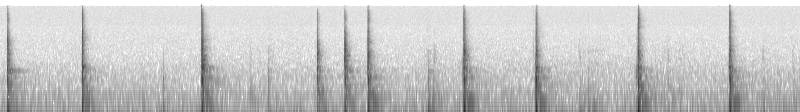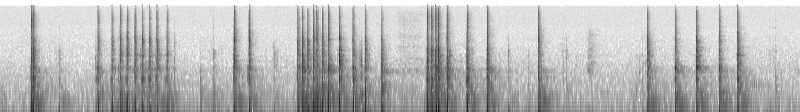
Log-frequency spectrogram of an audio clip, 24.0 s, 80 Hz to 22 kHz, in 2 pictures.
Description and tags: Clicky Knob Turning
Recorded with my Sony MZ-N707 MD and Sony ECM-MS907 Mic. While I was teaching in public school, I came across some old science class equipment that had very nice knobs and switches that flipped and clicked rather nicely. This is a recording of my turning some of those knobs.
